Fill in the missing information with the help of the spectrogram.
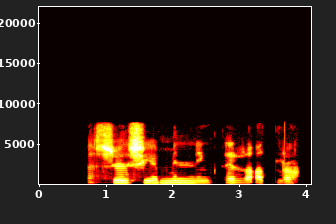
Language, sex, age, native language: Icelandic, female, 10, Icelandic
